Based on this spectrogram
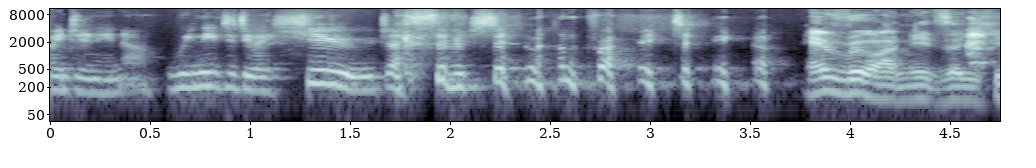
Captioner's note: laughs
